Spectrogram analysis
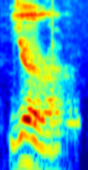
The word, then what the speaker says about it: Euro: every Millions lottery Euro when we speak in English we say y Euro yeah how do you say that um how do you say Europe in your language ero yeah we don't start with that sound we start with a y like University European Euro yeah yeah I know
